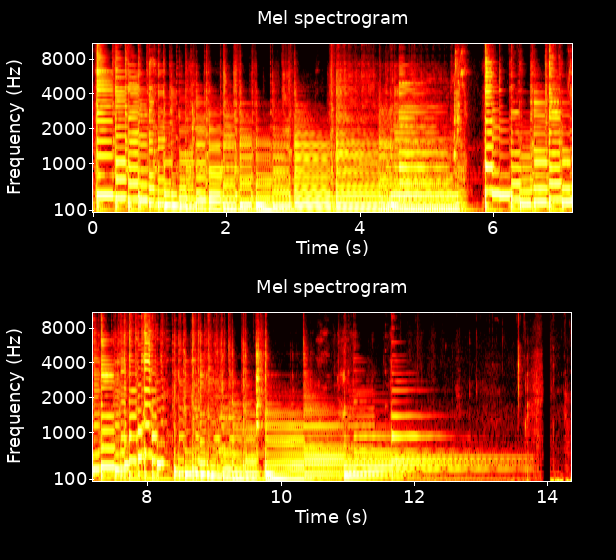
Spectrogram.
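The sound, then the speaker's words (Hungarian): An unamplified nylon-string guitar plays its natural sound, recorded with the same microphone used for speech. It plays a flowing melody over low bass notes, clear, with plucked notes ringing into one another before a final chord sustains and fades. “Ennek a hangszernak a természetes saját hangja, amit e, azzal a mikrofonnal rögzítek, mint amiben beszélek, azzal körülbelül így szól.”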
